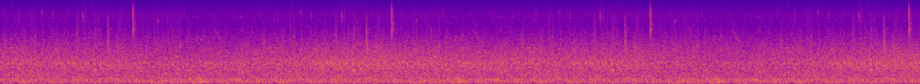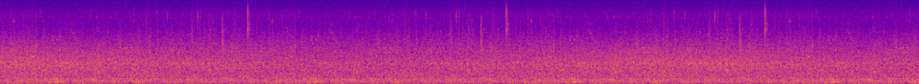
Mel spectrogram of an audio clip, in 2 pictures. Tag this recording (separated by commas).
Water, Rain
